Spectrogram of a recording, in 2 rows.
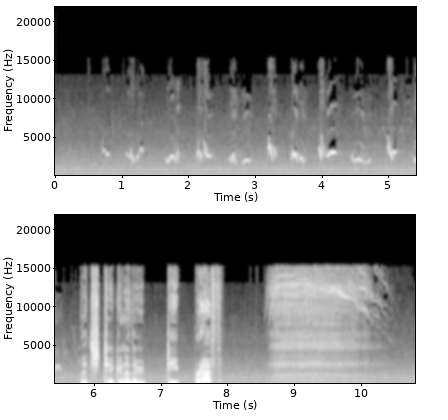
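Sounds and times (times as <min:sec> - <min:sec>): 
faint hiss: 0:00.0 - 0:10.8
grosbeak song by a creek: 0:00.6 - 0:06.5
speech: 0:05.8 - 0:08.0.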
